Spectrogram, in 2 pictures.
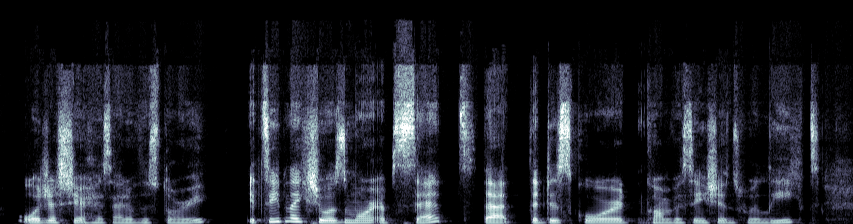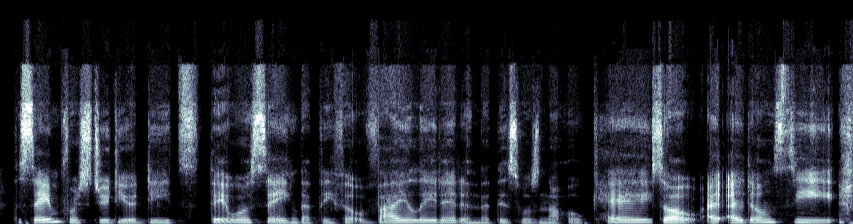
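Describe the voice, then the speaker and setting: A woman with a non-native accent and lively intonation, in a very clean recording with a silent background. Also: medium pitch for a woman, moderate pace. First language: not English. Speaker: reaction youtuber. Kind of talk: casual commentary.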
